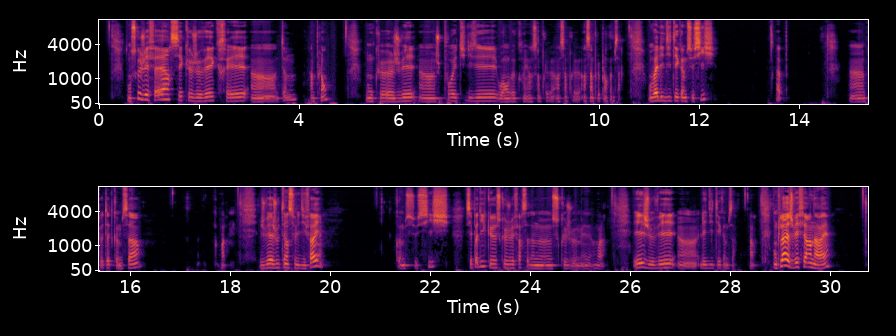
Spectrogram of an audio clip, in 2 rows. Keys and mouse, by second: 4.4-13.3 middle drag, 5.5 space, 6.2 Escape, 6.8 shift+c, 9.2 shift+c, 10.1 Tab, 13.3 click, 13.5-15.4 middle drag, 15.4 click, 17.0 Tab, 17.4-22.5 middle drag, 18.5 space, 22.5 click, 23.0-27.6 middle drag, 25.7 Tab, 27.6 click, 28.0 Tab, 28.6 space, 29.8 space.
